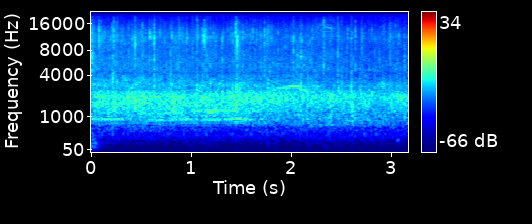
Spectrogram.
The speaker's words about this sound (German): Give these two a round of applause one more time. Give them a großen Applaus.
